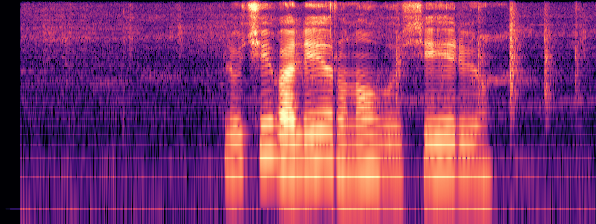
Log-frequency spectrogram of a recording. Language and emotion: Russian, sad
